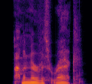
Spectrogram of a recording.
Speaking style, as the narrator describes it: Grant said quietly

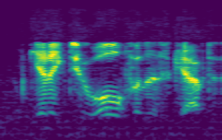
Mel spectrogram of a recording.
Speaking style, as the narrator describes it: whispered Zach

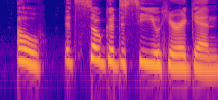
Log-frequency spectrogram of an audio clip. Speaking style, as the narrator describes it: she exclaimed

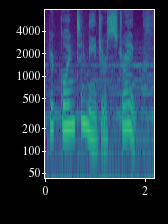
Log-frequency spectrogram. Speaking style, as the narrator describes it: he says soothingly

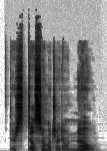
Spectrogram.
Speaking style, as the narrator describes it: Zack said with a heavy sigh

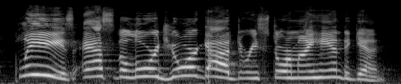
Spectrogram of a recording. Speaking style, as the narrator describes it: the king cried out

